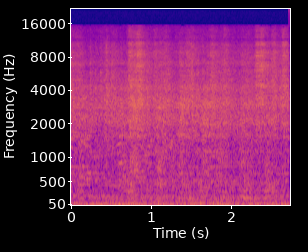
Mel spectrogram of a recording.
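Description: A Hakone Tozan Railway mountain train in Japan, running from Hakone-Yumoto toward Ohiradai, rolls steadily along its tracks, a continuous low rumble with faint rhythmic rattling and clatter throughout, fairly loud and even, with no voices.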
